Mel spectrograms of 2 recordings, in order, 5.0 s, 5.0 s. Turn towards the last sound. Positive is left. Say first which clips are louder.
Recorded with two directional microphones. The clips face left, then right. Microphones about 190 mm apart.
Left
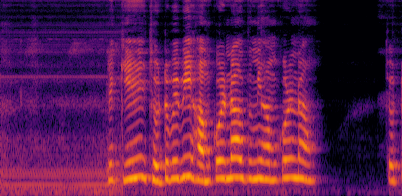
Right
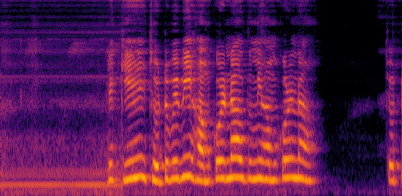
# right 3 dB
turn(degrees=-5)  # may be behind; listen again after turning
